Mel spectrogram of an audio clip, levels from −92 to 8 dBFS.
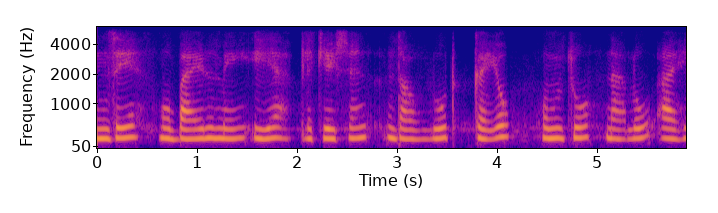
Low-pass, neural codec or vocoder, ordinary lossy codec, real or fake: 5.4 kHz; codec, 16 kHz in and 24 kHz out, 0.9 kbps, LongCat-Audio-Codec, fine tuned four codebook decoder; Opus, 24 kbps; fake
